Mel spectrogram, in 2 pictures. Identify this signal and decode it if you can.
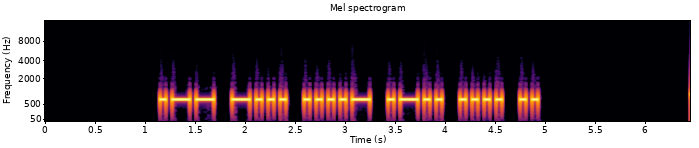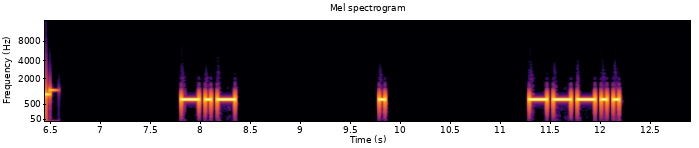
Morse code, heard as a keyed tone, about 21 wpm, spaced as for 11 wpm, 700 Hz. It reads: WB4LHI KE8
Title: USA Call Signs - 6 Characters - 8x Character Spacing - 20wpm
